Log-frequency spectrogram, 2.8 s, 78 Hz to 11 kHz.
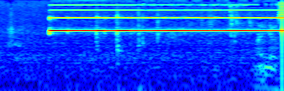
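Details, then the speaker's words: Canadian Westinghouse 981 shortwave radio under repair: multimeter on continuity, one lead grounded and the other clipped to a mystery wire, gives a steady unbroken high beep, showing continuity to ground. "just grounding one side of the meter the other side put on the wire set my meter to continuity so it's going to give a tone if there's"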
